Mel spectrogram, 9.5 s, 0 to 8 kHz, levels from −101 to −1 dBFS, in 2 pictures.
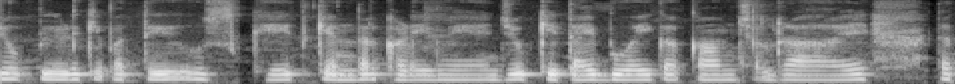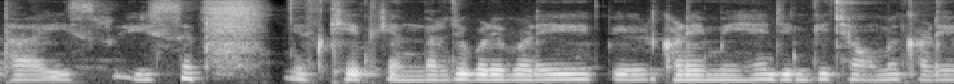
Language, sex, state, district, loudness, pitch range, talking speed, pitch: Hindi, female, Uttar Pradesh, Budaun, -19 LUFS, 170-180 Hz, 225 wpm, 170 Hz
